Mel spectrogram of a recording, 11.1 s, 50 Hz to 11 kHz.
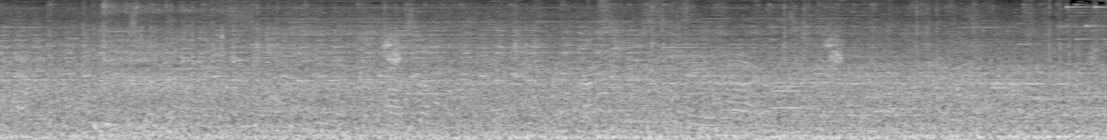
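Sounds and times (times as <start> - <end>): crowd babble: 0.0 - 11.0
slot machine music and jingles: 8.8 - 11.0.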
